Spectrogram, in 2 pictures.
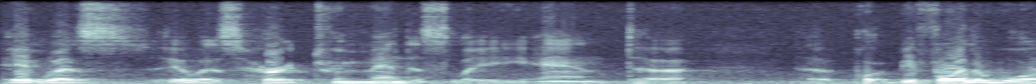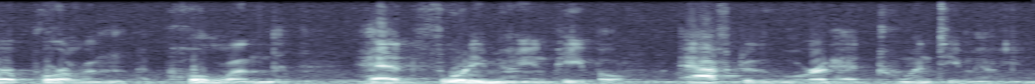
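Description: An older man who grew up in Canada, recalling his past in an interview in a measured, reflective way with frequent pauses. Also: low voice. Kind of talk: oral history interview. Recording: noisy background ambience.

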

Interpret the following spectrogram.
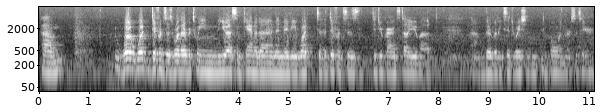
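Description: A man's voice: mid-range voice, level tone, moderate pace. A man interviewing someone, asking brief, attentive questions and giving short acknowledgments. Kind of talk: oral history interview. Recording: noisy background ambience.

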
